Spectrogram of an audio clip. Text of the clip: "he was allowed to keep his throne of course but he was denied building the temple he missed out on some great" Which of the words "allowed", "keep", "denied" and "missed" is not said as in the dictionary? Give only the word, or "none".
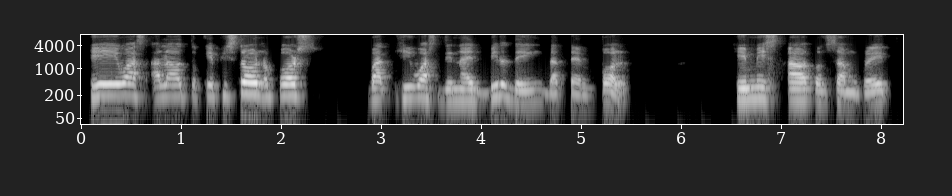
none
